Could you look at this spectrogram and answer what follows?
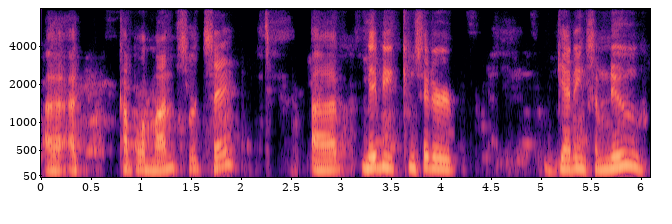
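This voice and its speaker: A hoarse Canadian man co-hosting a radio talk show, his voice worn and slightly rough. He talks in an easygoing, hesitant way, and his pitch sits a little high for a man. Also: slow, low-quality recording. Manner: easygoing, hesitant, many fillers. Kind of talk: casual live radio chat.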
